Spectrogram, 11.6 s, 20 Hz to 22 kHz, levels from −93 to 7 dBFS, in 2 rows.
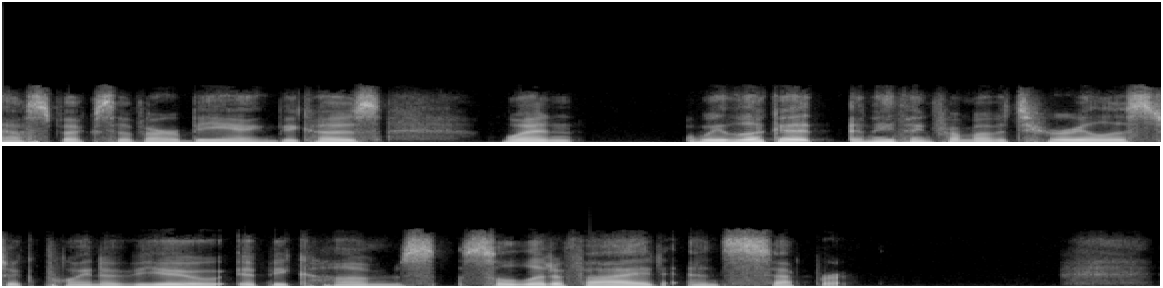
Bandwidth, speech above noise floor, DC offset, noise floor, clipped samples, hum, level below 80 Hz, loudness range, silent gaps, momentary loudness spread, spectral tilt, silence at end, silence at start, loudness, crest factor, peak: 9.2 kHz; 56 dB; under 0.1%; -79 dBFS; under 0.1%; none; -68 dBFS; 3 LU; none; 10 LU; -5 dB/octave; 0.3 s; 0 s; -23 LUFS; 20 dB; -4 dBFS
